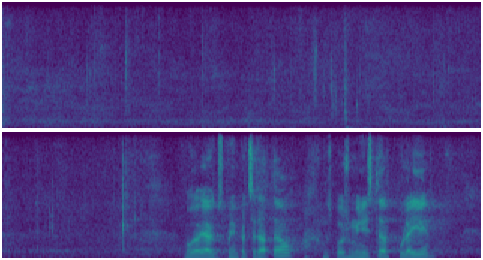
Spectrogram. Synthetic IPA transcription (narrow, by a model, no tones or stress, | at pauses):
blˠəɡod̪aɾʲaviɡospod̪inmpɾɛt̪sɛd̪at̪ɛlˠɡospɔʒʊminist̪əɾkolɛɡi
